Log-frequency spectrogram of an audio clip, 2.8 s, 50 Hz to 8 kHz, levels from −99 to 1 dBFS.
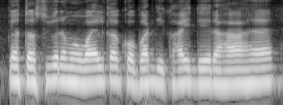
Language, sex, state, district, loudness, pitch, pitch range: Hindi, male, Jharkhand, Deoghar, -15 LUFS, 150 Hz, 145-155 Hz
